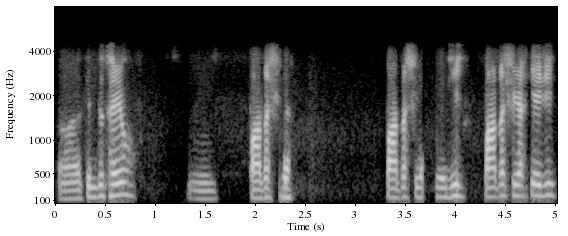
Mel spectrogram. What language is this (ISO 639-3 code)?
kas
